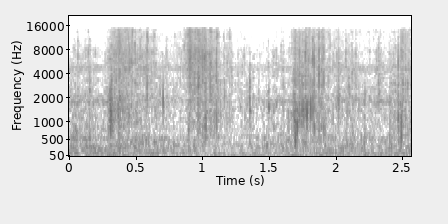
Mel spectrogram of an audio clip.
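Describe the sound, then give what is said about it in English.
Slow, careful footsteps crunch over leaf litter in quiet woods at night, about four soft steps spaced evenly apart, faint, with no voices. “Footsteps, slow and careful ones.”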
